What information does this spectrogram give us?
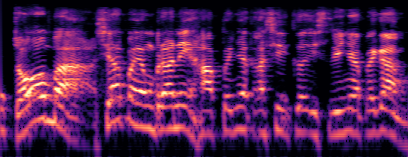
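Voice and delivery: laughing challenge. Real, not acted. Speaker daring husbands to hand phones to wives, playful challenge.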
